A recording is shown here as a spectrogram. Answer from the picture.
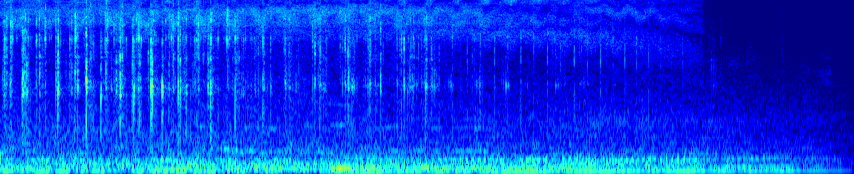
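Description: A steady hiss full of fine rapid crackle, with a low hum beneath. The hiss cuts off about five seconds in, and the hum fades soon after.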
